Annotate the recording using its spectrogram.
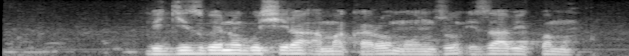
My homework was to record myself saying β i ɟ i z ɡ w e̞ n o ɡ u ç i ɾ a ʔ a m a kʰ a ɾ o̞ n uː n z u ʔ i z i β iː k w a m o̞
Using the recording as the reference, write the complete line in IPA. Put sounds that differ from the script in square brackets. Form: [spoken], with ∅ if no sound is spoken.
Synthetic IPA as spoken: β i ɟ i z ɡ w e̞ n o ɡ u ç i ɾ a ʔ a m a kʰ a ɾ o̞ [m] uː n z u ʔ i z [a] β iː k w a m o̞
